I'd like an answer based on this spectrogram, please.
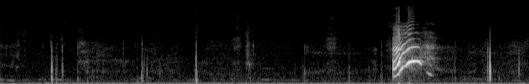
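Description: A single sharp sneeze bursts out against a quiet room with faint clicks and shuffling.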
